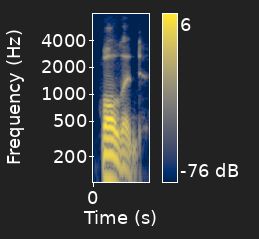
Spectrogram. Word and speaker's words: Boland: Boland. Boland. And it's spelled the traditional way.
